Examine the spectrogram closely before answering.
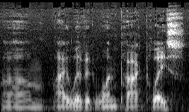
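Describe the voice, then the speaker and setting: A man with a Boston accent answering as a candidate at a town forum, halting, with restarts. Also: deep voice, steady tone.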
